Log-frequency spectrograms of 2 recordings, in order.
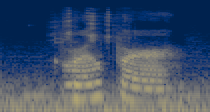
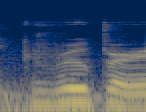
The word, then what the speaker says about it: Grouper: Groper mineral. It's not a groper, it's a grouper, is how you pronounce this ship's name, folks. It's named after a fish.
